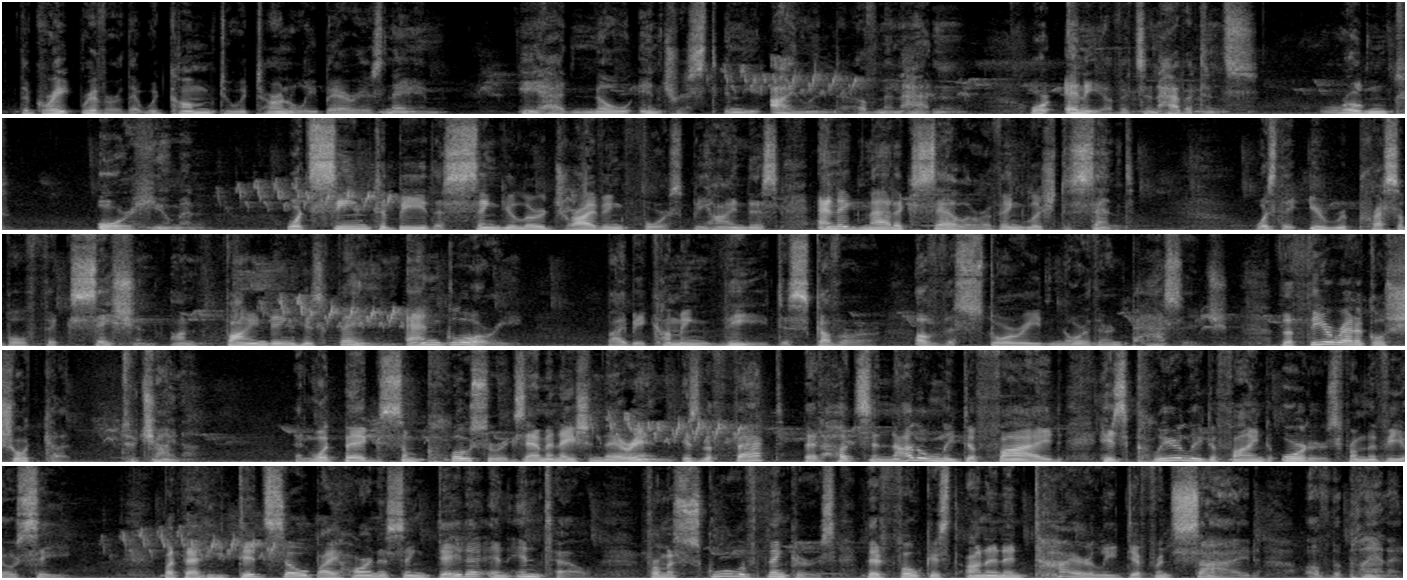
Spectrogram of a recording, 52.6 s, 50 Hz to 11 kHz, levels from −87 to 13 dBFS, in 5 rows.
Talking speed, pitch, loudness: 130 wpm, 115 Hz, -23 LUFS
